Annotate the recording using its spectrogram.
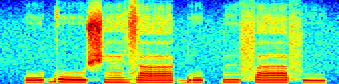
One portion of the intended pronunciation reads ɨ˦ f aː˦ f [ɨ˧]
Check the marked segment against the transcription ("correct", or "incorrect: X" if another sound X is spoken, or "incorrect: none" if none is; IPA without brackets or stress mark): correct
